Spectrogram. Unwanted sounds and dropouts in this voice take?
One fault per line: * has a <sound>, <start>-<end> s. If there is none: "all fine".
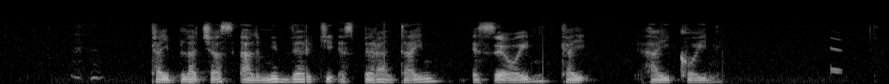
* has a laugh, 0.7-1.1 s
* has a chirp, 8.3-8.4 s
